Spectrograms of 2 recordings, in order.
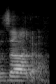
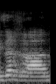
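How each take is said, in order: First: Zara with a tapped R; Lebanese pronunciation. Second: Zara with a throaty French R; French-style R. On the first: Settling on her own version, tapped R in Zara. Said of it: "so Zara". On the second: Rejecting a version she finds weird, throaty R in Zara. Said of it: "but I don't say Zara". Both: Shown as a demonstration.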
